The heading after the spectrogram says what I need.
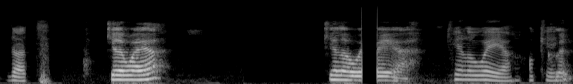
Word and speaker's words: Kilauea: Kilauea? Kilauea. Kilauea. Okay. Kilauea, yes. It's a Hawaiian word.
